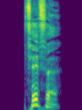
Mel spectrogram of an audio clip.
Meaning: nominative/accusative/genitive plural of Pfiff "whistles"
- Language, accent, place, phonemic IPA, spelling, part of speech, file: German, Germany, Berlin, /ˈpfɪfə/, Pfiffe, noun, De-Pfiffe.ogg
